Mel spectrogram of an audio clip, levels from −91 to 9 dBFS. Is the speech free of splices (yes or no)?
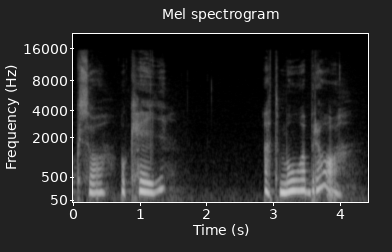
yes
